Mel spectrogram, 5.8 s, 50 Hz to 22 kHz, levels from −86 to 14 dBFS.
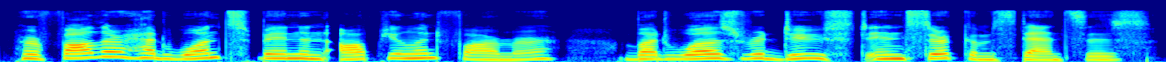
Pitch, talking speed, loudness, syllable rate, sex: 220 Hz, 135 wpm, -18 LUFS, 4.2 syllables/s, female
